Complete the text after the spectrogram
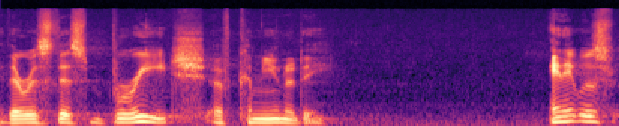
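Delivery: ordinary talk, nothing marked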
